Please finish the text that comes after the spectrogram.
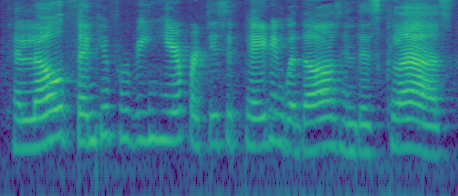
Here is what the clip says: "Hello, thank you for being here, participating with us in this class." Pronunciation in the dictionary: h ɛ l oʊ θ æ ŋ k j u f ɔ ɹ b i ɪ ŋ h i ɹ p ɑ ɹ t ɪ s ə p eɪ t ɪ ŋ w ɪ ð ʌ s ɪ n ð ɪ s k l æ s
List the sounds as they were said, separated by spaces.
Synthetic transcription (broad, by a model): h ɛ l oʊ θ æ ŋ k j u f ɔ ɹ b i ɪ ŋ h i ɹ p ɑ ɹ t ɪ s ə p eɪ t ɪ ŋ w ɪ ð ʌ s ɪ n ð ɪ s k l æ s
